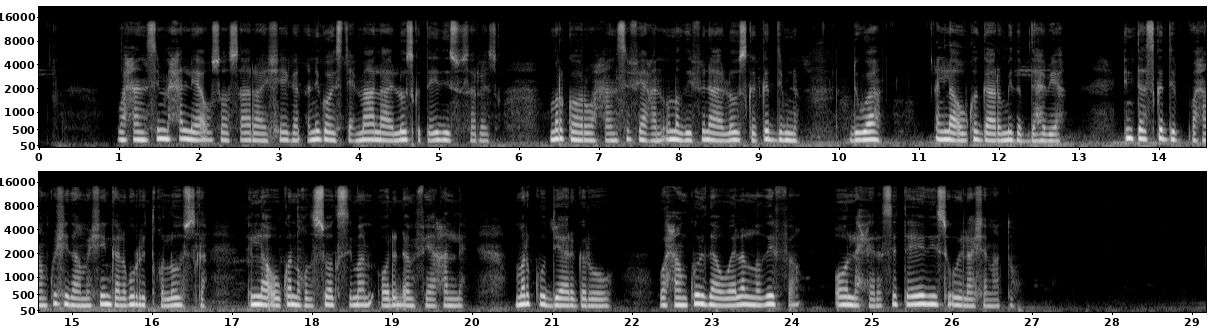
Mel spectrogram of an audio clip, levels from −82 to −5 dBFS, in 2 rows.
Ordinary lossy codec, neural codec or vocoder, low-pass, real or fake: none; none; 14.4 kHz; real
